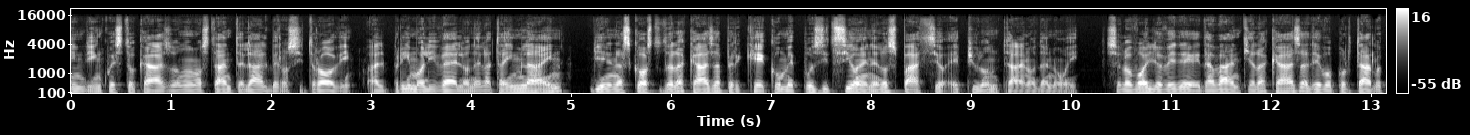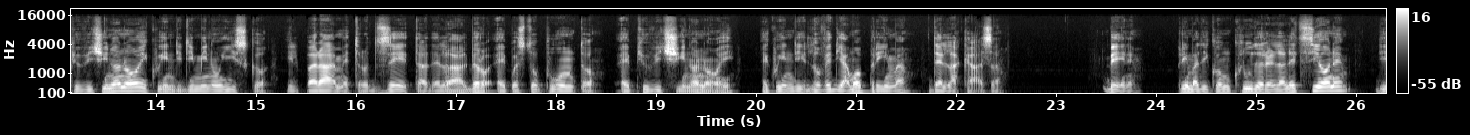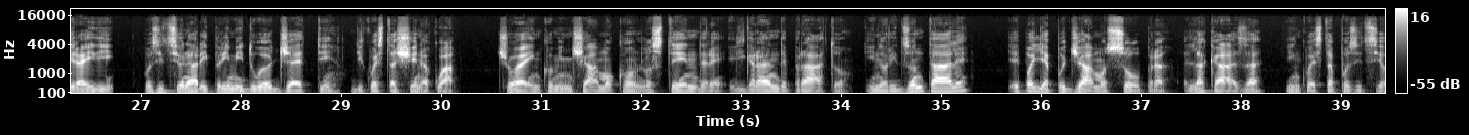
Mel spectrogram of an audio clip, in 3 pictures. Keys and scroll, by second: 27.2 super+Tab.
